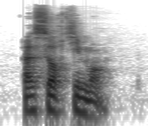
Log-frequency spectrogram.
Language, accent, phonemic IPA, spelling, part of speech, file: French, France, /a.sɔʁ.ti.mɑ̃/, assortiment, noun, LL-Q150 (fra)-assortiment.wav
- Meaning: 1. assortment 2. product base, product range, product line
